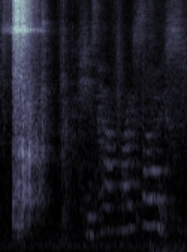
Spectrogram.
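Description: Metal coins clinking together in a bright, ringing jingle for about half a second, followed by a faint wavering whine near the end.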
